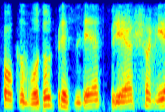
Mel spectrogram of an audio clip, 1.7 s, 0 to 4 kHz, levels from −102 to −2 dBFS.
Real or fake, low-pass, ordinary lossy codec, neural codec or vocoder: fake; 3.6 kHz; AAC, 24 kbps; codec, 16 kHz in and 24 kHz out, 1.1 kbps, FireRedTTS-2 codec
